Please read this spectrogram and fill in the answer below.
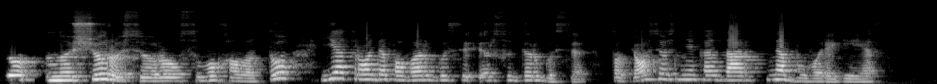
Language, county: Lithuanian, Vilnius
